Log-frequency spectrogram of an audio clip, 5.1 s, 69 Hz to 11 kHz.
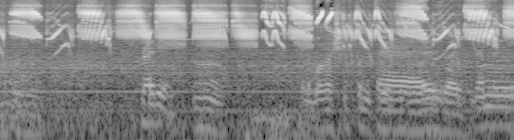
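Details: Towa towa (chestnut-bellied seed finch) singing at a bird race on Lamaha Street, Georgetown, Guyana, 2023, two birds competing: rapid bright phrases of repeated buzzy, ringing high notes and quick slurred whistles, with faint crowd voices beneath.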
